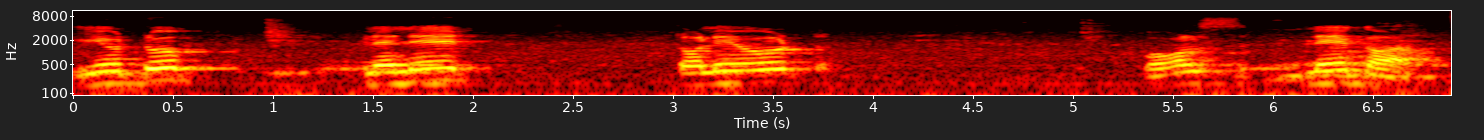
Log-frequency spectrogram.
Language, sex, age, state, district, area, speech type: Odia, male, 60+, Odisha, Balangir, urban, read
